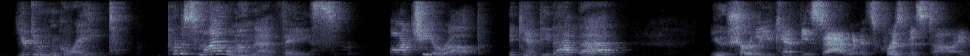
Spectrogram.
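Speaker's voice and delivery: loud, swooping, bouncy goofy elf voice. Recalling a scene in a glum retail store, addressing the workers in a goofy Buddy the Elf voice. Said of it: "a goofy elf voice".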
